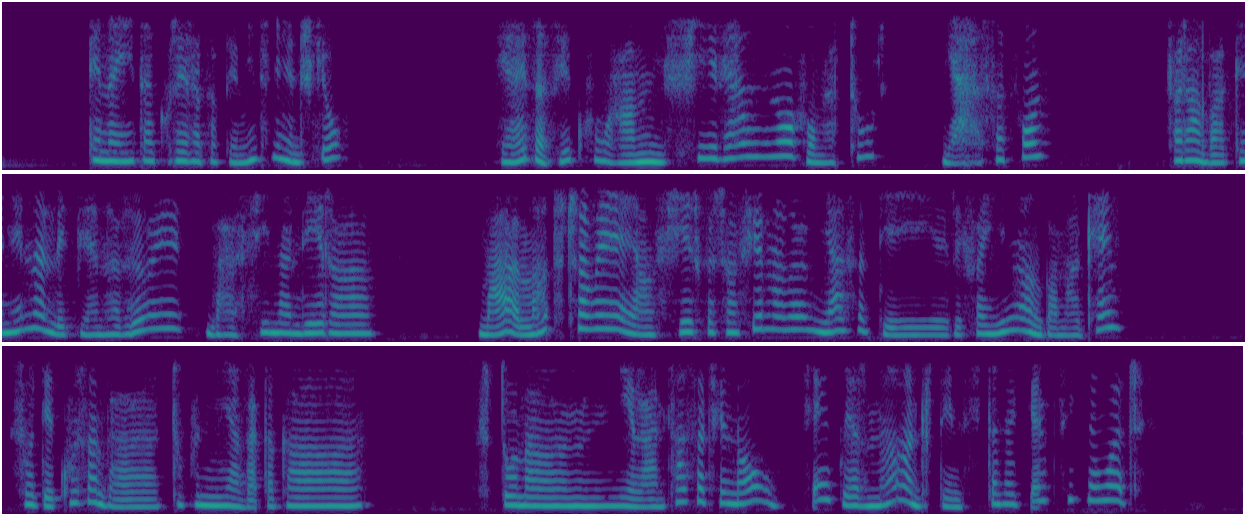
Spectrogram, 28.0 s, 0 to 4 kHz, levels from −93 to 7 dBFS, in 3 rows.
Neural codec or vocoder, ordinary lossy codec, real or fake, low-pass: codec, 16 kHz, 2 kbps, FunCodec, trained on LibriTTS, 25 frames a second; AAC, 32 kbps; fake; 3.6 kHz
